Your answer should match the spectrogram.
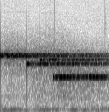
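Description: A short melody from Ableton Live's Operator synth played back through a fully wet, long-decay reverb. It has clean single tones: a high note rings on, and lower notes come in about half a second and a second in. Each note sustains and overlaps the others in the reverb tail.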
